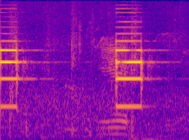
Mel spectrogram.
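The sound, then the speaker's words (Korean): A loud electronic danger warning alarm at a backdraft fire training facility of the Gyeonggi-do Fire Service Academy, South Korea, signalling that a backdraft is in operation and an explosion is possible, sounds in two short, piercing tonal bursts about a second apart, with a low murmur of background noise between them. “지금 백드래프트가 작동 중이니까 어, 요 근방에는 안전장구를 차고는 이제 진입하지 말라. 그리고 폭발할 수도 있다. 이런 위험 경고 신호입니다.”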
